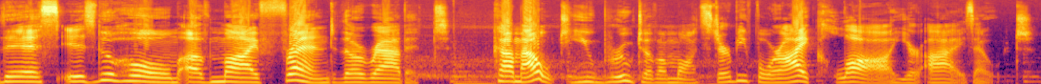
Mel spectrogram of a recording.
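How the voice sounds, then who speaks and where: A put-on character voice growls at a very slow pace. Faint music plays in the background. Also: woman, medium pitch for a woman. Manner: growling, threatening.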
